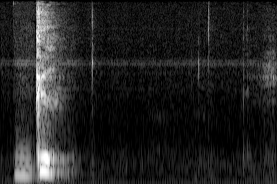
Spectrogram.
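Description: Speech only: a voice sounding out the letter sound /g/ ("guh") once, with a falling pitch, then quiet.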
